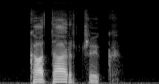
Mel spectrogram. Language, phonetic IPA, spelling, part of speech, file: Polish, [kaˈtart͡ʃɨk], Katarczyk, noun, Pl-Katarczyk.ogg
